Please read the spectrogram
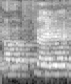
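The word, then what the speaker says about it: Fedje: I love them actually f is Norwegian it's spelled f e d j e the D is silent the J is like a y and I was I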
